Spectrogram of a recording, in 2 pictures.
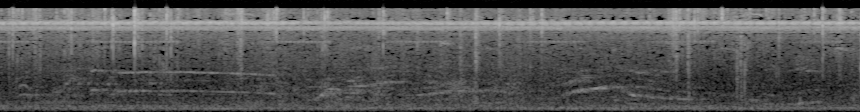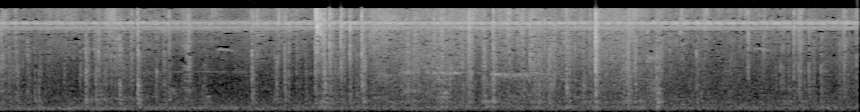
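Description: Birds calling a few times over a steady high-pitched whine, then light clicks and rustling of close handling in the second half.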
